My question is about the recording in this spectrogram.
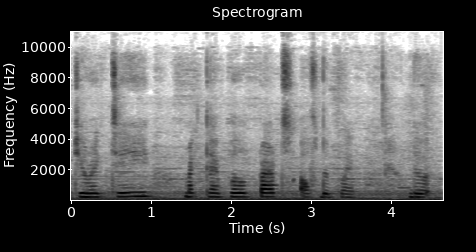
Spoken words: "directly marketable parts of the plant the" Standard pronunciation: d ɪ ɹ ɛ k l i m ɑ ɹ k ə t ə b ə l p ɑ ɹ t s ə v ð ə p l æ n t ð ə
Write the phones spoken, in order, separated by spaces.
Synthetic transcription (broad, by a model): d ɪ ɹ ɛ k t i m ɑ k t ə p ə l p ɑ ɹ t s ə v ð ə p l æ t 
